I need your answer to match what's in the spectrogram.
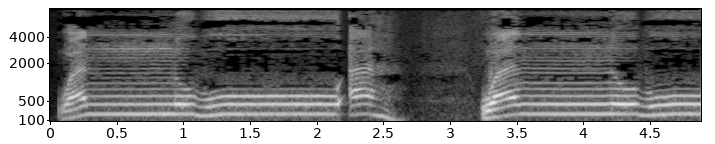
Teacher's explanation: اشباع الواو الماديه لانها مد متصل، والنبوءه ما ننساش زمن الواو تتمد 6 حركات.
